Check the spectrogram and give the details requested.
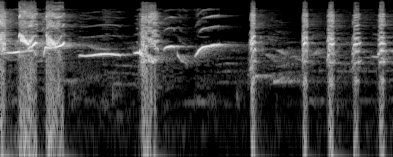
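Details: Oriental magpie-robin, Banten, phone recording of the rough 'tembakan kasar' style used to stir a reluctant bird to sing and fan its tail. High shrill rasps, a looping whistle, then a quick series of five sharp snapping notes.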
